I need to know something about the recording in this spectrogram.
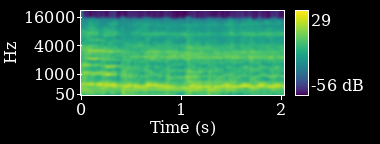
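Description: Live band music: one long sung note with a wavering pitch, held over electric guitar, bass guitar, congas and keyboard.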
